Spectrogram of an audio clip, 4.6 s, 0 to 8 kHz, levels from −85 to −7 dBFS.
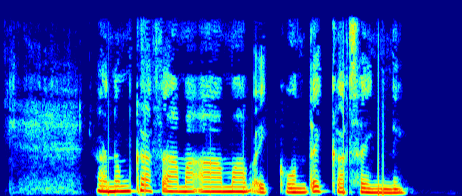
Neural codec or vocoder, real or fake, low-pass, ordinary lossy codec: none; real; 7.2 kHz; MP3, 64 kbps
